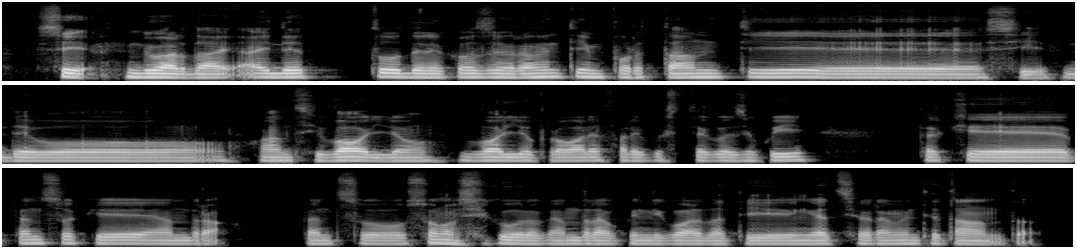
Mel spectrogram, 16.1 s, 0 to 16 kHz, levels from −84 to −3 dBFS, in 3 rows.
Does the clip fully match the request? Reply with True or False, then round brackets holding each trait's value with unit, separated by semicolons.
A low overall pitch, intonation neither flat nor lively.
False (110 Hz; 2.1 semitones)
